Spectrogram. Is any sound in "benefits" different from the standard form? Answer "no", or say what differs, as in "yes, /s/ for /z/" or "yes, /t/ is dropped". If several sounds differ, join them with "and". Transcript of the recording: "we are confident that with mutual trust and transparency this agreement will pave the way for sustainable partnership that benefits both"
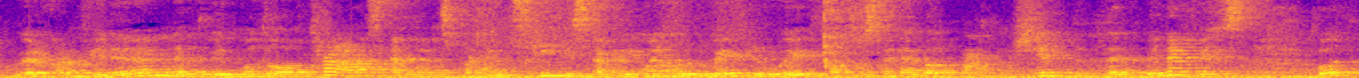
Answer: no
